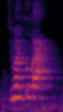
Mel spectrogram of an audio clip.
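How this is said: It is said with a commanding tune. The speaker orders someone to go to school. "명령이죠"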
